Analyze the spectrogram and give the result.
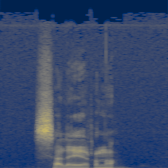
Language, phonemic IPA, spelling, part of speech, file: Italian, /saˈlɛrno/, Salerno, proper noun, It-Salerno.ogg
